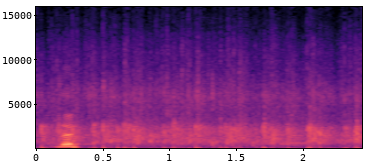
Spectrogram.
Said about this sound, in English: And listen, you ought to clap. We ought to just go nuts over that.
